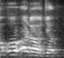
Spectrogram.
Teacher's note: जैसे में ओ और औ, जब ओ और औ के उच्चारण करेगा ना तो कंठ और ओष्ठ से उच्चारण आएगा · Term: कंठोष वर्ण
